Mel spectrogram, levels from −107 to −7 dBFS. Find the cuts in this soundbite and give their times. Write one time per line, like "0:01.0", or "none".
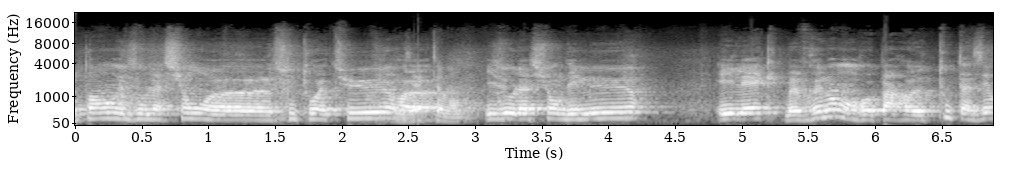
none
